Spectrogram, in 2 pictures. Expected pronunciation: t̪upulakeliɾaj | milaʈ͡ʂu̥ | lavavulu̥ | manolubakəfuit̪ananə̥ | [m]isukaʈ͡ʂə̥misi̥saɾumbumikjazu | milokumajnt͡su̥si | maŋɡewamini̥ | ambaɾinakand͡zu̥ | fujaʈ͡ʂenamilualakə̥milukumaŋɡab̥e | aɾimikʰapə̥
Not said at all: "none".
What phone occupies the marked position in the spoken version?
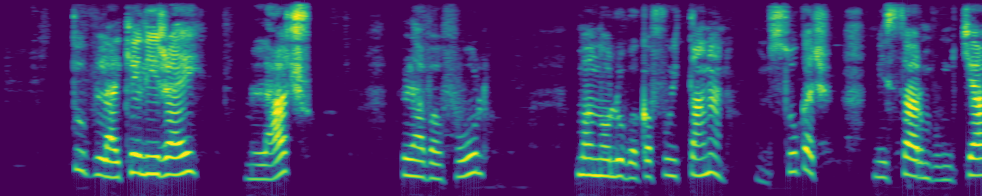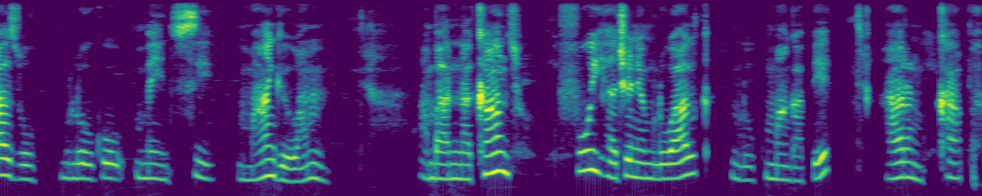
m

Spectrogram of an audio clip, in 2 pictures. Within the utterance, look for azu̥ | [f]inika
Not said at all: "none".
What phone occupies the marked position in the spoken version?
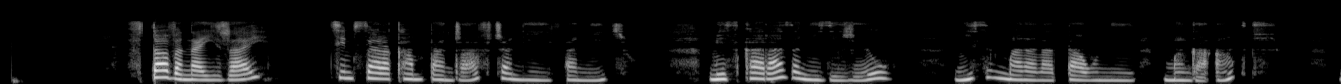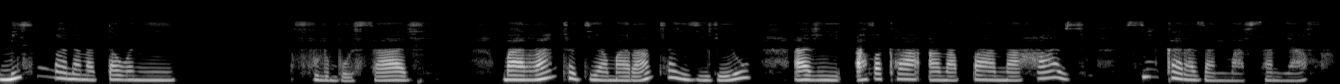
s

